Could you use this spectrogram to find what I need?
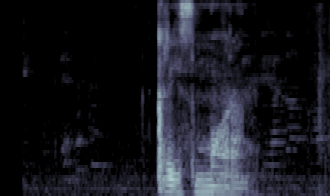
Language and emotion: Russian, angry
